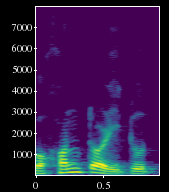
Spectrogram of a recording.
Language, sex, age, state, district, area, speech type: Assamese, male, 30-45, Assam, Jorhat, urban, spontaneous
